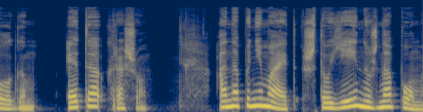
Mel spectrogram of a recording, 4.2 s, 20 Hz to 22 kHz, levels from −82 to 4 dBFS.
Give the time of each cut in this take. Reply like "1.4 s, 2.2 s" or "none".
1.1 s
